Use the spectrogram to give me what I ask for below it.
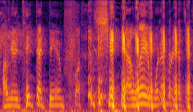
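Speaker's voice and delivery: half-laughing loud menace; mock threat.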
